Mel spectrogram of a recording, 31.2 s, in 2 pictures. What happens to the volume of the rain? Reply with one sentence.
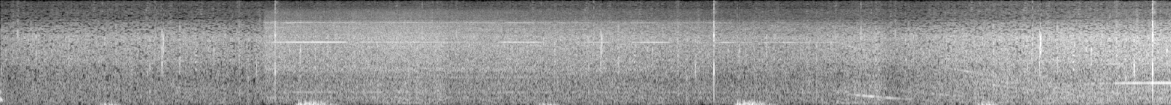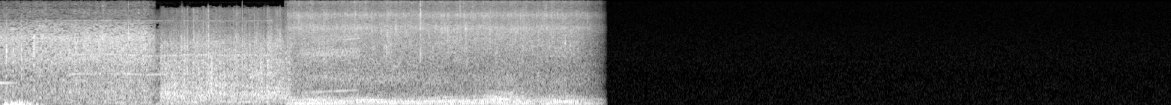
The volume of the rain goes up.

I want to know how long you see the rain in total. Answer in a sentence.
You can hear the rain for 24 seconds altogether.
